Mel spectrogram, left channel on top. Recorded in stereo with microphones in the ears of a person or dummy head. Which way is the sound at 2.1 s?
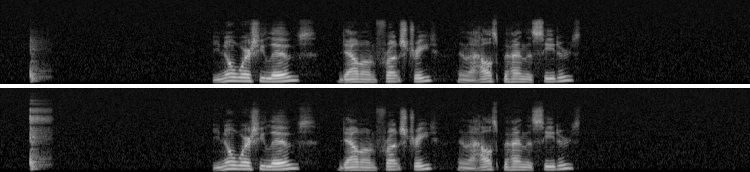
10° left (ahead or behind).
